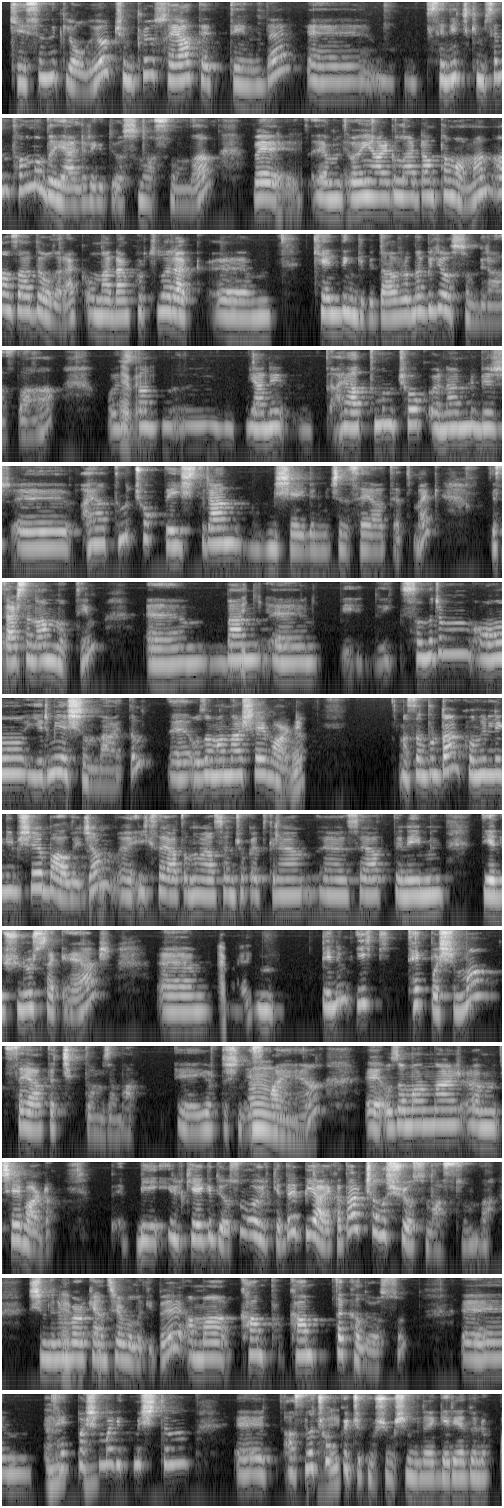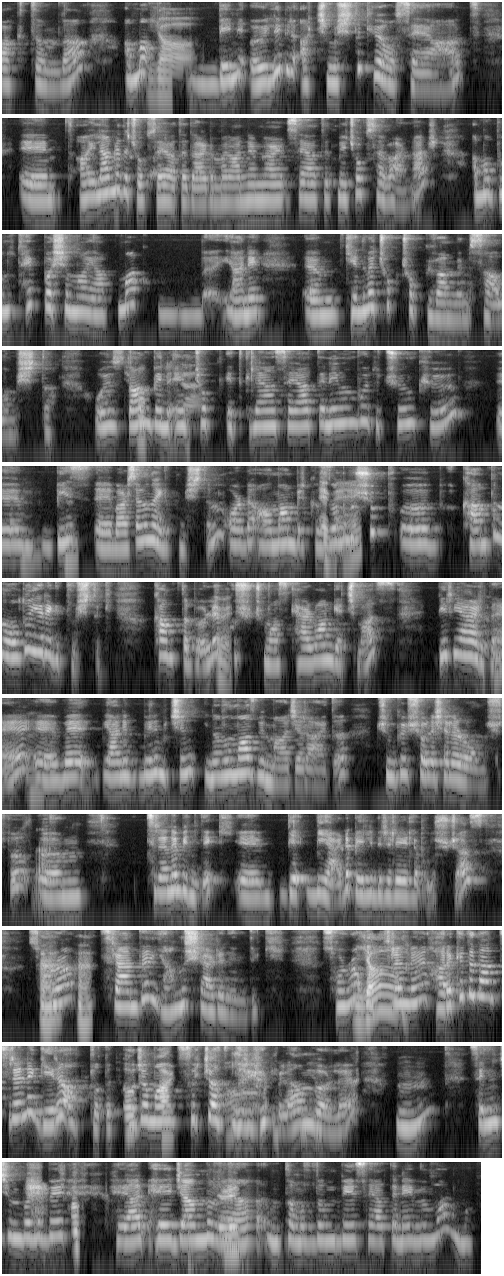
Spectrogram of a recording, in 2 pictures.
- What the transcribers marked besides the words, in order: tapping; other background noise; unintelligible speech; static; distorted speech
- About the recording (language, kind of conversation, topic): Turkish, unstructured, Seyahat etmeyi neden seviyorsun?
- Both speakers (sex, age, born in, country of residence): female, 40-44, Turkey, United States; male, 30-34, Turkey, Poland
